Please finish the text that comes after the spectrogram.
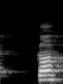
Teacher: क कंठ से बोला जाता है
